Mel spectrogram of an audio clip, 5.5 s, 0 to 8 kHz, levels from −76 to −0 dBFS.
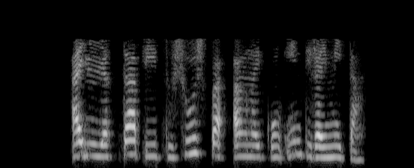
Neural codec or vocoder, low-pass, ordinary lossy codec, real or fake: none; 7.2 kHz; AAC, 16 kbps; real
